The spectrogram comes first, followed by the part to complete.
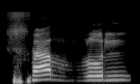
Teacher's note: রয়ের উপরে যেহেতু তাসদীদ, দুবার পড়বো। শিন র জাবার শার, র লাম পেশরুল, শাররুল।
